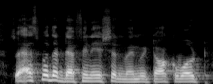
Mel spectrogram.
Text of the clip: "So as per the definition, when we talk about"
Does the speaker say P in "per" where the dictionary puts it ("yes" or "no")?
no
